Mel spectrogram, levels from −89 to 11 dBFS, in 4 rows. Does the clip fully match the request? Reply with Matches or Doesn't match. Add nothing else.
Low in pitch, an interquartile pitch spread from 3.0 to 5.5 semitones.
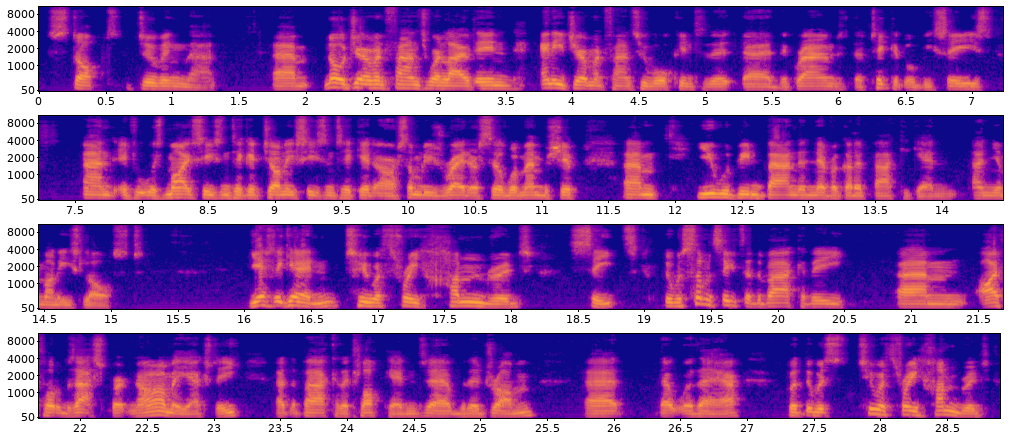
Matches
